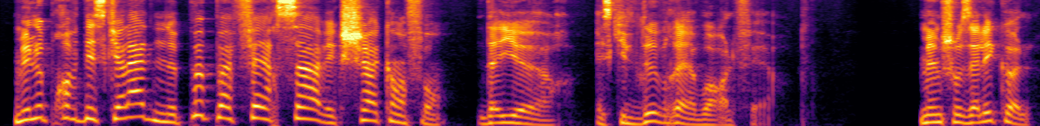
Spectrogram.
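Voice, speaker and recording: A man commenting comically on a parenting text he reads aloud, with animated, crude talk and mock acting mixed in. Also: a little high. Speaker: YouTube commentator.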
